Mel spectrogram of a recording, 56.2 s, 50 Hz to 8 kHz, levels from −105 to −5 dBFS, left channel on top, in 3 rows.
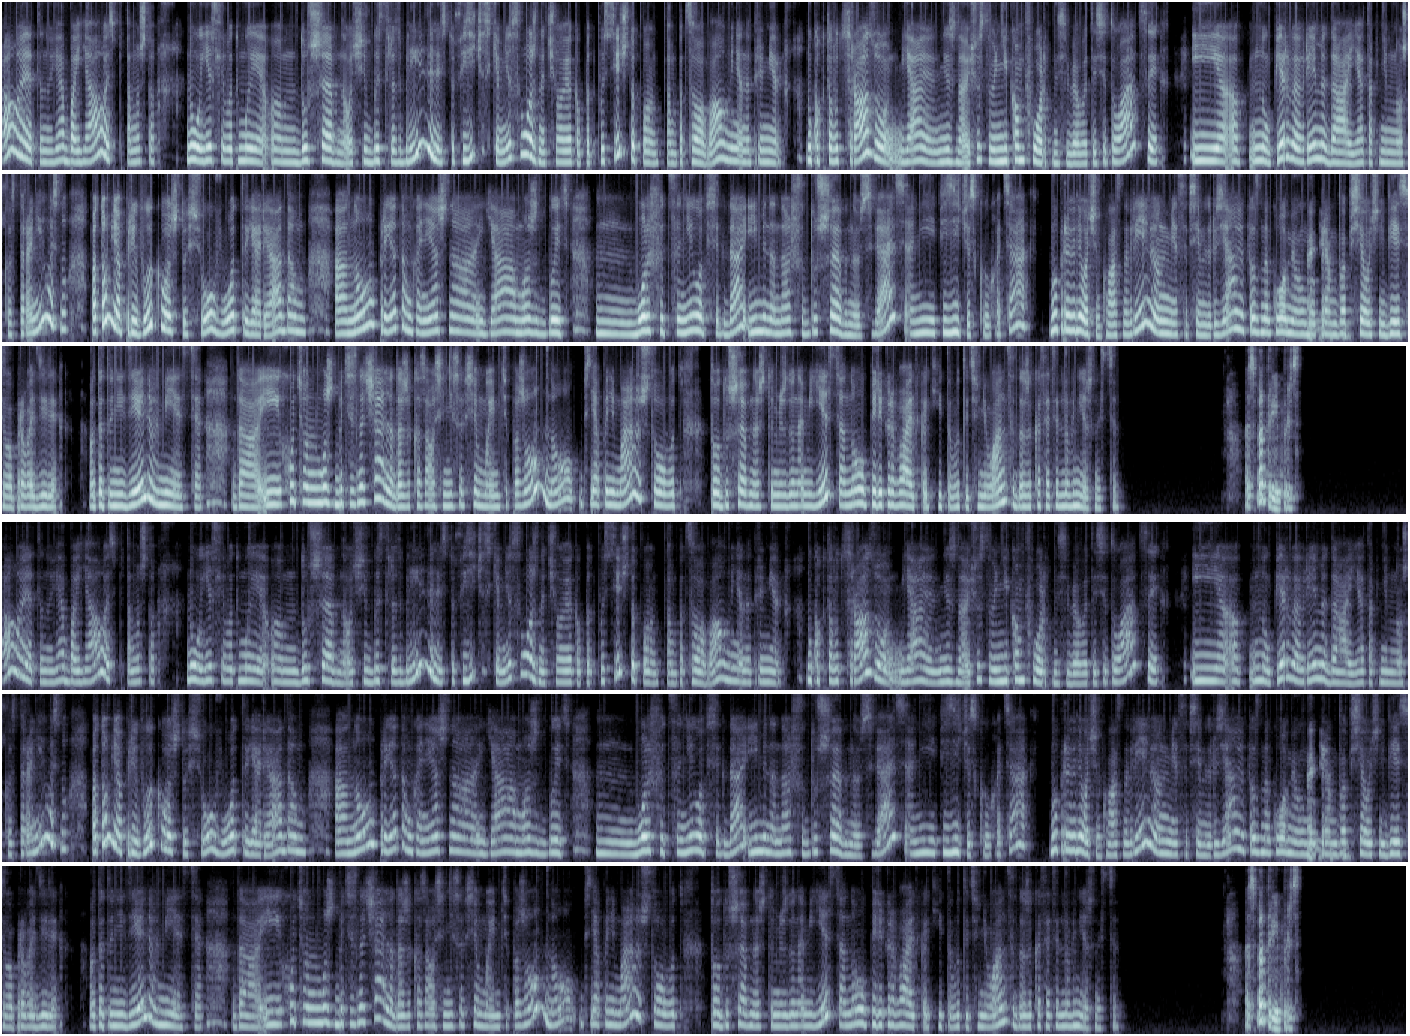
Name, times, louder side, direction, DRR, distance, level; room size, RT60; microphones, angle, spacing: voice 1, 0.0-2.1 2.5-10.4 10.7-15.5 15.8-32.4 32.7-38.3 38.6-52.4, left 6 dB, 80° left, 0.3 m, -28 dB
voice 2, 36.1-36.7 54.1-54.8, equal, 10° left, 0.8 m, -29 dB
3.3 x 2.0 x 2.4 m
head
